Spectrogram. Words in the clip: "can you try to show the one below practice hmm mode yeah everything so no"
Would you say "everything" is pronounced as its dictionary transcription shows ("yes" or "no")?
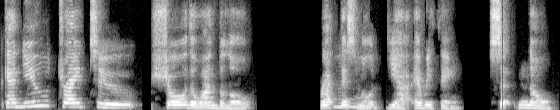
yes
